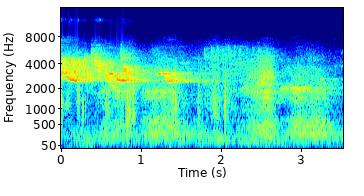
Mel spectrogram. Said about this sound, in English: Let's just listen to the bird life for a minute.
